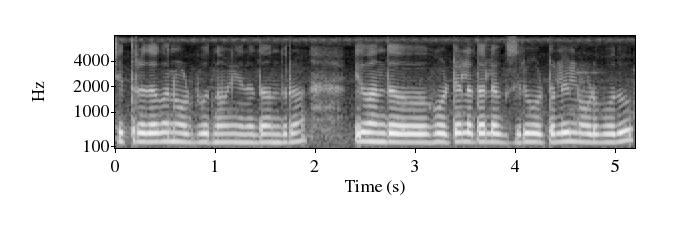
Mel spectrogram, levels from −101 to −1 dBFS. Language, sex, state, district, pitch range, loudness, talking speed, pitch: Kannada, female, Karnataka, Bidar, 215-230 Hz, -14 LUFS, 150 wpm, 225 Hz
